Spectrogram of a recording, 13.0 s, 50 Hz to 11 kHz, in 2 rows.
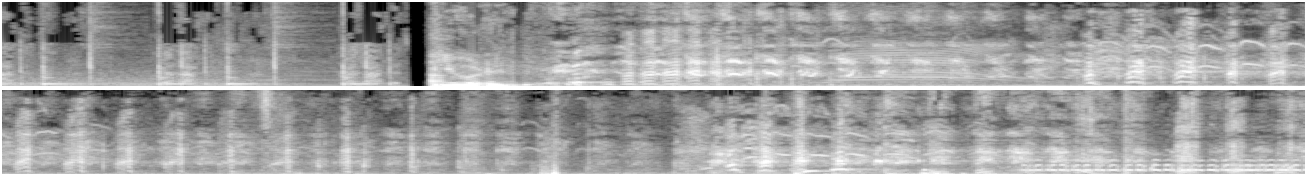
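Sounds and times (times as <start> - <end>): high-pitched laughter: 2.7 - 13.0.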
